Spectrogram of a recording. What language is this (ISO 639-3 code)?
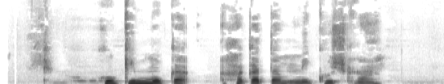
qur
